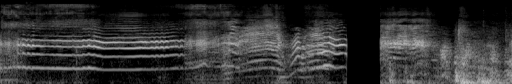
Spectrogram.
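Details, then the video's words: Domestic cats in a fight: a long sustained wail with a strong steady harmonic stack, then wavering, bending yowls and harsh hissy bursts, broken by a brief silence before more noisy, scratchy yowling. "Ready? Fight!"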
